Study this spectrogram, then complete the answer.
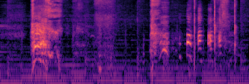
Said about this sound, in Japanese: それ演技じゃなくて本当のくしゃみですか。 はい。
